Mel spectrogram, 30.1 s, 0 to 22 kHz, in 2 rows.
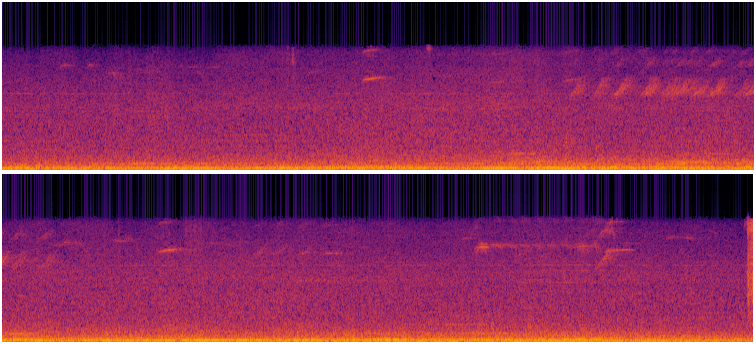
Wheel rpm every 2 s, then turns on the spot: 0, 0, 0, 0, 0, 0, 0, 0, 0, 0, 0, 0, 0, 0, 0.
none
